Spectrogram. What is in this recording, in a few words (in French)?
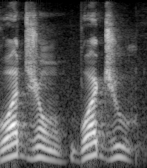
"boidgeon", patois jura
